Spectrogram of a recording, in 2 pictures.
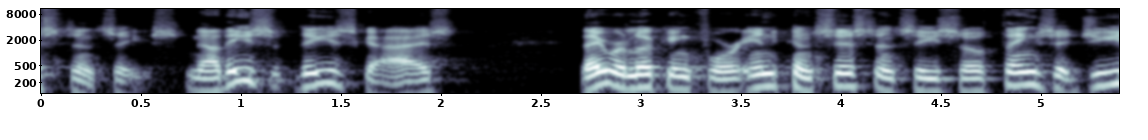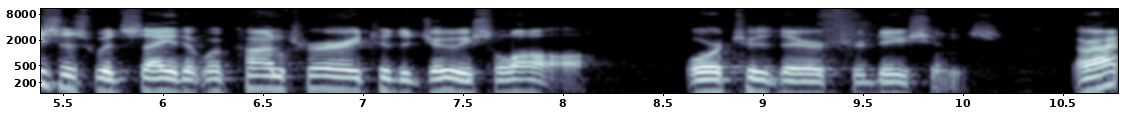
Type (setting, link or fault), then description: setting, large echoing room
